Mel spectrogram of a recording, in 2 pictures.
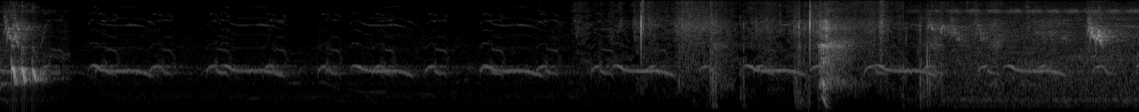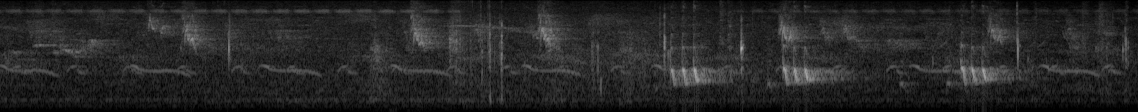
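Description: Forest birds calling: a short curling note repeated about twice a second, with higher falling chirps over it and a few harsh buzzy squawks near the end. A couple of sharp knocks come about five to six seconds in.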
